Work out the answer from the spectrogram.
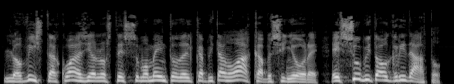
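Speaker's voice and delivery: high, loud, eager report; calling back. A narrator's reading. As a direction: shout your answer up to the captain. Lookout calls back to captain.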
